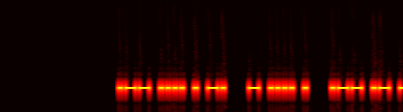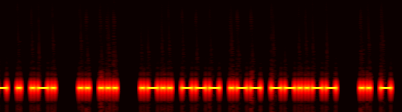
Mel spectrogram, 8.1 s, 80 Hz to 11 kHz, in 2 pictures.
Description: Morse code, heard as a keyed tone, about 36 wpm, 700 Hz. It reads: WHEN THE WATER IS LOW, IT
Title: Sentences from Top 1000 Words - Review Part 1 - 35wpm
